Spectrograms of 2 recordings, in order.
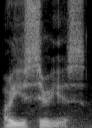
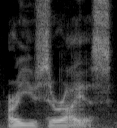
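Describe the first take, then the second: First: Said in the usual way. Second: Slow, "serious" said as "ser-EYE-us"; drawn-out "serious". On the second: Real, not acted. Repeats question, stretching the word.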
